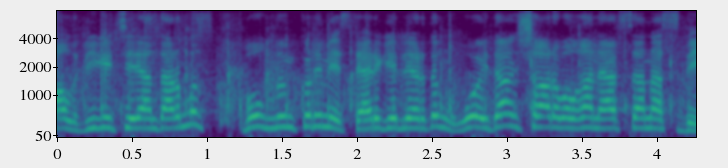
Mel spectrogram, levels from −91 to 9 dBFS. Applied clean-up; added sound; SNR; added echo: none; none; none; none.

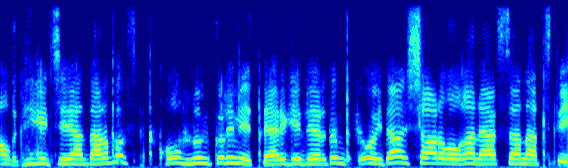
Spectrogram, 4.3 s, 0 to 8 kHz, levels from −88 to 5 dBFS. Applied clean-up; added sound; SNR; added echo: neural diffusion model UNIVERSE++.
